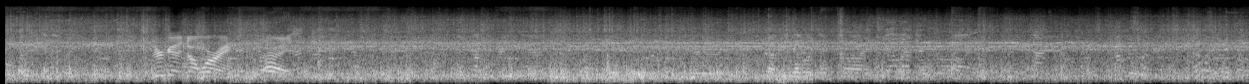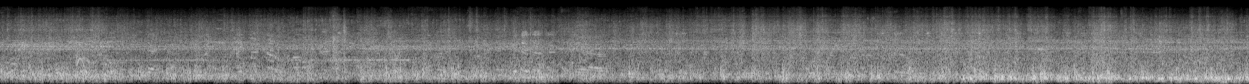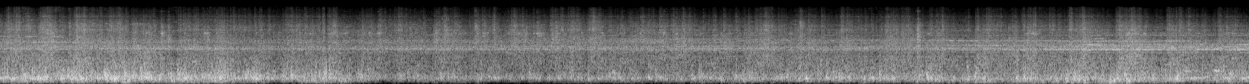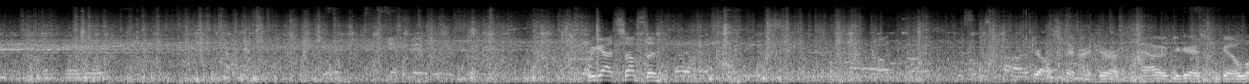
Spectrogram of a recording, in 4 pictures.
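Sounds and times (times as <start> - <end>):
train rolling rumble: 0.0 - 49.9
high wheel squeal: 0.1 - 49.9
wheels clicking over rail joints: 0.1 - 49.9.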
